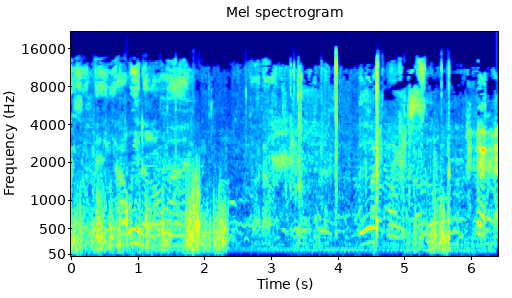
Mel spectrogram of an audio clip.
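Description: Several young people talk and chatter close by.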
